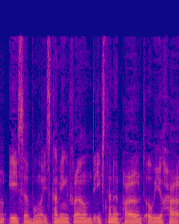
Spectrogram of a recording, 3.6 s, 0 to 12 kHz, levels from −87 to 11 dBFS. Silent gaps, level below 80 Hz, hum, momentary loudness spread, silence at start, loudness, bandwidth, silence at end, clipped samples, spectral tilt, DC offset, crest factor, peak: none; -48 dBFS; none; 4 LU; 0 s; -29 LUFS; 10.5 kHz; 0 s; under 0.1%; -5.5 dB/octave; under 0.1%; 14 dB; -14 dBFS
